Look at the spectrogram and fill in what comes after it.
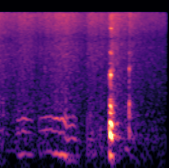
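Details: A pet dog making pig-like noises indoors: short low nasal grunts with faint harmonic bands, followed by a brief sharp snort and a softer second one.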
